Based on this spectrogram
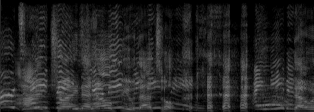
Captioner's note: laughter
